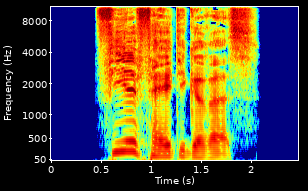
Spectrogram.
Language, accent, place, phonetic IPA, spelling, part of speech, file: German, Germany, Berlin, [ˈfiːlˌfɛltɪɡəʁəs], vielfältigeres, adjective, De-vielfältigeres.ogg
- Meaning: strong/mixed nominative/accusative neuter singular comparative degree of vielfältig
